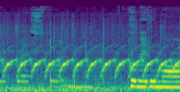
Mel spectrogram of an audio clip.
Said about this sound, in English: I remember in the background the sound of sirens, because we had a smoke alarm in the facility in the plant. Of course, the alarm started going off like crazy all night long, so I remember this noise.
